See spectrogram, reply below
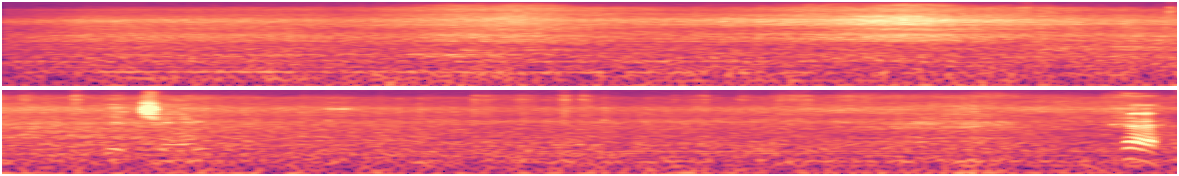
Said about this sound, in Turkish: Şimdi araba kullanıyorum ya.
